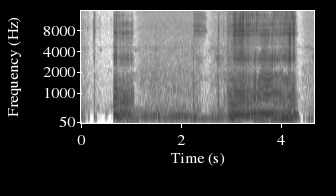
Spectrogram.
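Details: Pet cats Tayen and Lilu, both with colds, snore while asleep indoors: a soft rasp, then two longer raspy, harmonic breaths with a wavering, bubbly tone, the second louder and stuffier.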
